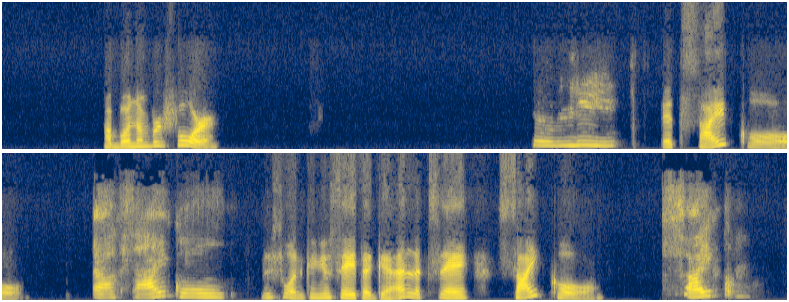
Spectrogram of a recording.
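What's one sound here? A young woman speaks clearly and slowly through an online call.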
